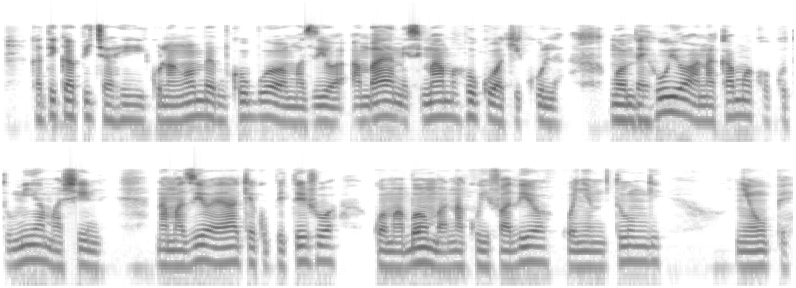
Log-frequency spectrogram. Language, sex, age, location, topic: Swahili, female, 18-24, Nakuru, agriculture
